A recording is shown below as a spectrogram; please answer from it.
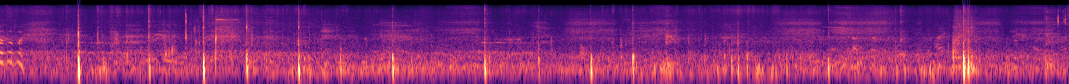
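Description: A football being kicked and passed on artificial turf: scattered sharp thuds, the loudest a little before the end, with faint, distant calls from players.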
